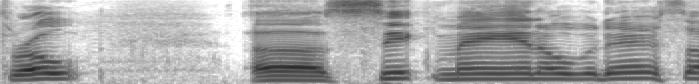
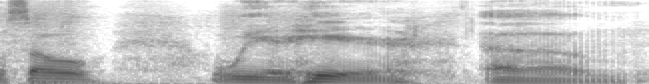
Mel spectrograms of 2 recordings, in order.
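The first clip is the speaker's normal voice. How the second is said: much lower, soft, hoarse; sick hoarse voice; 13 semitones lower, 16 dB quieter, slower than usual. Shown as a demonstration. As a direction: mimic a sick croaky voice. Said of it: "Let me match his tone".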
